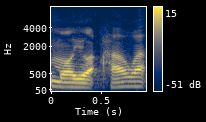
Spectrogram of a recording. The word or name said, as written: muyuqhawa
